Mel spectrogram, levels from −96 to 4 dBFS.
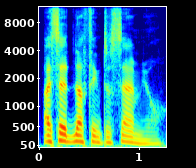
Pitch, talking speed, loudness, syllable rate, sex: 125 Hz, 235 wpm, -20 LUFS, 6.0 syllables/s, male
